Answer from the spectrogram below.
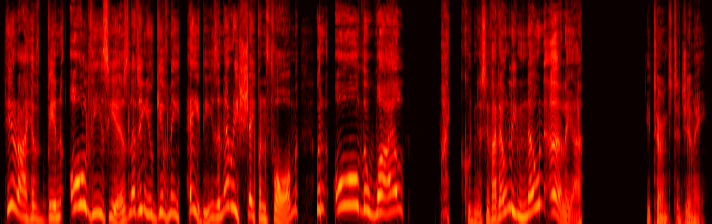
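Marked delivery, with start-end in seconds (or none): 0.0-8.7 put-on much higher, louder, aggrieved young lord; self-pitying lord. A narrator's reading. Lord Drever lamenting to Sir Thomas, self-pitying. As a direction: wail it in a fervour of self-pity. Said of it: "in a fervour of self-pity".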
